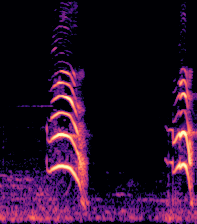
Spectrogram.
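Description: A puppy gives two high, tonal yelping barks, each rising then dropping away.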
